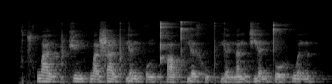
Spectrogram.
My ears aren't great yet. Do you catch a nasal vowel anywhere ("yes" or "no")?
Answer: no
